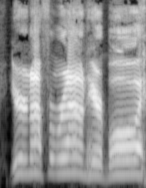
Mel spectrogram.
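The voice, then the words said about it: Yelled mocking redneck accent. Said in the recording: “When I do an impression of them ... start yelling ... we do sound like that”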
